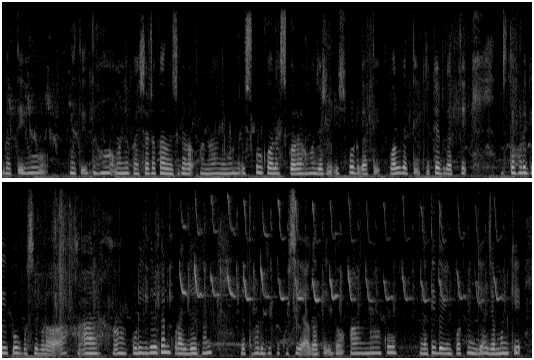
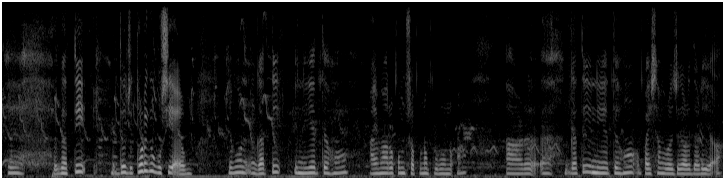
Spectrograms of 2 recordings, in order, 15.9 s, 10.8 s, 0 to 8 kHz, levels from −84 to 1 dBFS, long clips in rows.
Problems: constant background noise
